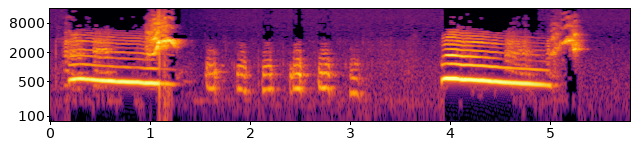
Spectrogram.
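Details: Pet military macaw, a territorial, hormonal male bluffing on top of his cage: two long, loud, harsh drawn-out calls with many stacked harmonics, slightly falling, separated by a quick run of short clipped notes.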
